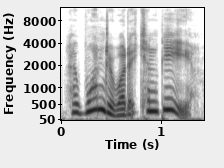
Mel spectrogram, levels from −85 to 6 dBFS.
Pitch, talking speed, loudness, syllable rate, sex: 265 Hz, 250 wpm, -13 LUFS, 6.2 syllables/s, female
